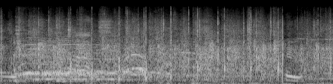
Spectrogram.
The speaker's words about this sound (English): And after that hearty applause for Death to the Daleks,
